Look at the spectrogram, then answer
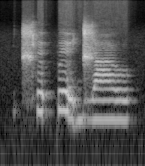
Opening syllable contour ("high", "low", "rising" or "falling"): high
